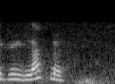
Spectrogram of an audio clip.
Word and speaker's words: relaxed: I relaxed at the weekend. Again. T sound. Yes. I Relax. Said relax. Here. Relaxed. Okay, so it's relaxed. So that is how it should be pronounced.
